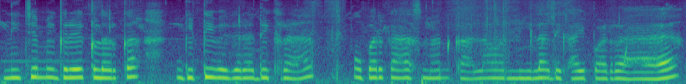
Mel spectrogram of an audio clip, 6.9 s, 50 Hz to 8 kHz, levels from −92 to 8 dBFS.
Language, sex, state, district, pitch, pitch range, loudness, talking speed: Hindi, female, Jharkhand, Garhwa, 275 Hz, 265-290 Hz, -16 LUFS, 165 wpm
